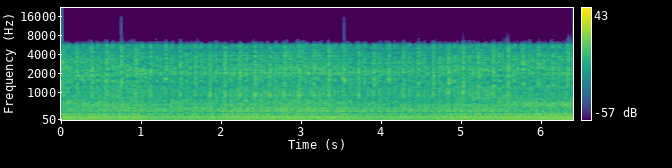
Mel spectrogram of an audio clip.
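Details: 2002 Jeep Grand Cherokee WJ 4.7, professionally rebuilt engine with 4k miles, noise began after restart at rest stop, heat and oil normal: steady idle with light regular tick about three a second; owner suspects loose exhaust manifold.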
